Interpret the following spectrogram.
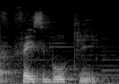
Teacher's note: a gente coloca um i extra que nem existe aí.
